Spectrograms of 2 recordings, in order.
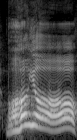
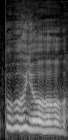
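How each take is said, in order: First: It is said in an annoyed tone. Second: It is said in a frightened tone. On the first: "짜증날 때" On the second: "무서울 때도 그러잖아요"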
